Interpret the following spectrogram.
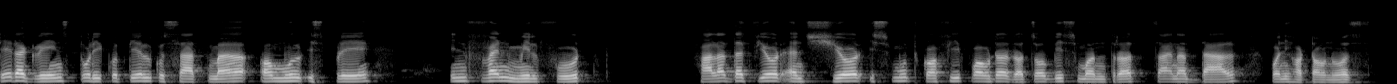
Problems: none marked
